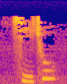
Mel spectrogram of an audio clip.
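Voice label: "起初", Mandarin Chinese; chinese-flashcards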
